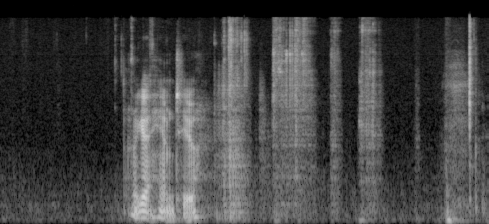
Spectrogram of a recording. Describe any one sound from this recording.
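Small plastic pieces rattle and click as a hand sorts through them.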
